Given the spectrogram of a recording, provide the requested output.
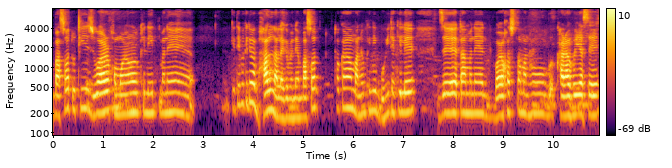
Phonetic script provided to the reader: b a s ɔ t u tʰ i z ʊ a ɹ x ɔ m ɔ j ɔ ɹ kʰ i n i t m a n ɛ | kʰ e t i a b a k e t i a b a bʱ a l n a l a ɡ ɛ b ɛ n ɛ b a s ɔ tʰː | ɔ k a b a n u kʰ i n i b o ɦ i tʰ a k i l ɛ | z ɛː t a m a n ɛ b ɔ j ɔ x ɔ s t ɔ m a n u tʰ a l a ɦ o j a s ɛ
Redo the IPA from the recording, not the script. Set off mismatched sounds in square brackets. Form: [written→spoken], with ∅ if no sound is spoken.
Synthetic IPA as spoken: b a s ɔ t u tʰ i z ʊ a ɹ x ɔ m ɔ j ɔ ɹ kʰ i n i t m a n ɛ | [kʰ→k] e t i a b a k e t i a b a bʱ a l n a l a ɡ ɛ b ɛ n ɛ b a s ɔ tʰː | ɔ k a [b→m] a n u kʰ i n i b o ɦ i tʰ a k i l ɛ | z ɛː t a m a n ɛ b ɔ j ɔ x ɔ s t ɔ m a n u [tʰ→kʰ] a [l→ɹ] a ɦ o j a s ɛ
